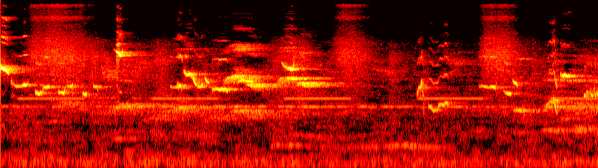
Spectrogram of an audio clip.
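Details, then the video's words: Chestnut-backed thrush, original song without tutor sounds: clear high whistled chirps and short slurred phrases separated by brief pauses, with a faint low hum underneath. "SUARA ASLI ANIS MACAN TAPA MASTERAN"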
